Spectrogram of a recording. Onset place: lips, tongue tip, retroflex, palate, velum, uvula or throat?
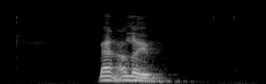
lips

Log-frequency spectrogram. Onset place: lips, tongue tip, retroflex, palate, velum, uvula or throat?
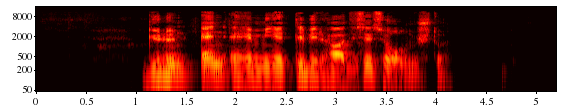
palate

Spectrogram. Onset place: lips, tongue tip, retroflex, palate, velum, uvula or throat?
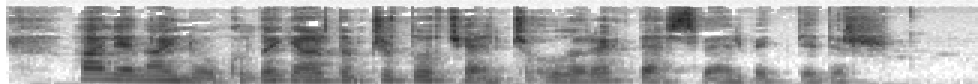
throat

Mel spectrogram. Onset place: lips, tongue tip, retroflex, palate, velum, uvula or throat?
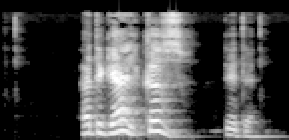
throat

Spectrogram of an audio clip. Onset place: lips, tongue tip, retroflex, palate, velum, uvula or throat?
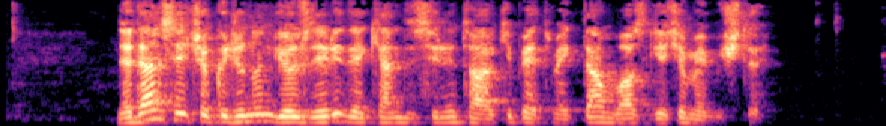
tongue tip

